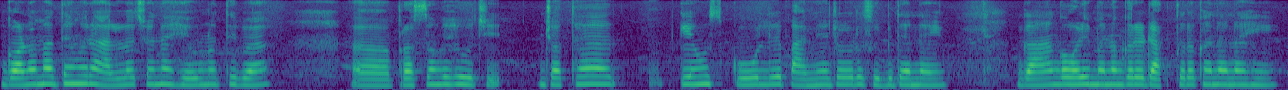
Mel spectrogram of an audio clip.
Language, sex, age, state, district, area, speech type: Odia, female, 18-30, Odisha, Kalahandi, rural, spontaneous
